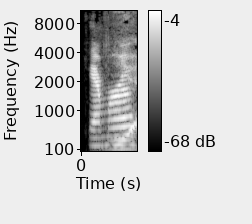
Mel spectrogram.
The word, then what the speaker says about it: Camerupt: But the Camerupt, am I saying that correctly? Right? Camerupt? – Yes.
